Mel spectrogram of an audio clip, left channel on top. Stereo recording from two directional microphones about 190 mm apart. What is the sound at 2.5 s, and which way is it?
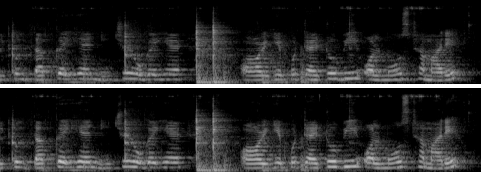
A woman's voice, 55° right (ahead or behind).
